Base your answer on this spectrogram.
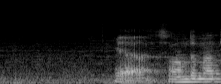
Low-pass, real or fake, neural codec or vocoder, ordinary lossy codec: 7.2 kHz; fake; codec, 44.1 kHz, 2.6 kbps, SNAC; none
